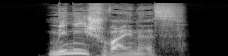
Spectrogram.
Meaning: genitive of Minischwein
- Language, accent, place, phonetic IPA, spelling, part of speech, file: German, Germany, Berlin, [ˈmɪniˌʃvaɪ̯nəs], Minischweines, noun, De-Minischweines.ogg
